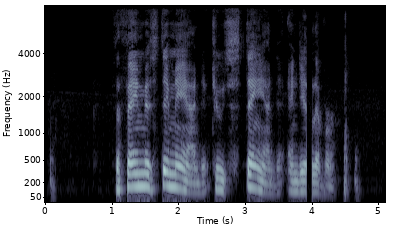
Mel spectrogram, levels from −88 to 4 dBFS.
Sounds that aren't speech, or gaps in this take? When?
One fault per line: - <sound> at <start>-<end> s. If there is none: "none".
- dropout at 3.9-4.0 s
